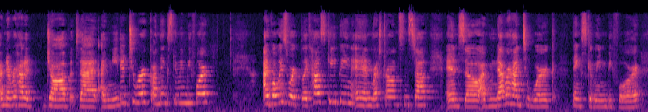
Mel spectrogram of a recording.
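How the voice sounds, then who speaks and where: A woman with a high voice and lively intonation talks at a fairly slow pace, with noticeable background noise and audible room echo. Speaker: beauty vlogger. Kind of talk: makeup tutorial. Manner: casual, chatty.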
